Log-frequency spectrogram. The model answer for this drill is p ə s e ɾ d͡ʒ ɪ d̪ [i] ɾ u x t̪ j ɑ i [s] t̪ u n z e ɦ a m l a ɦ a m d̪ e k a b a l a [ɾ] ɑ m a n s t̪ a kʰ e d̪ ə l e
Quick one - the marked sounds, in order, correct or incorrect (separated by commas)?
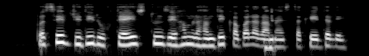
correct, correct, correct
